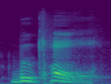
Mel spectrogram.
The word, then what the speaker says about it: Bucket: in the clip and she would always pronounce her name bouquet to sound more sophisticated and the show revolved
